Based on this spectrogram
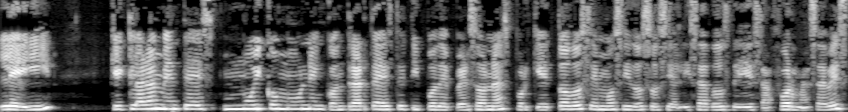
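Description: Here is a woman with a plain, everyday voice, pitched fairly high. Her pace is fairly slow, with ordinary pitch variation. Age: 20s. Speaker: psychologist. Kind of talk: casual chat.

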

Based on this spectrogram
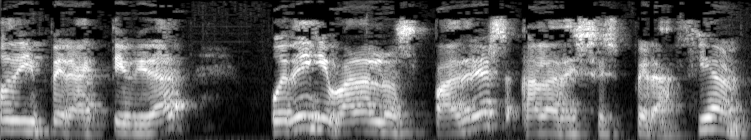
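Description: A woman speaks at a medium pitch and a moderate pace, with lively intonation, in a plain, everyday voice. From Catalonia, Spain (Esplugues, near Barcelona). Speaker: business owner. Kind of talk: interview.

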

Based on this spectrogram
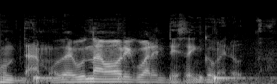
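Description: Noticeable noise sits behind the voice. The room adds audible echo. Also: man. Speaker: radio commentator. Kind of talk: casual chat.

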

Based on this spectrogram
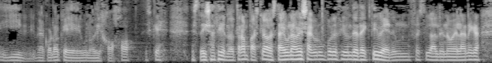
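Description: A man at medium pitch speaks at a very fast pace, with ordinary pitch variation and big swings in loudness. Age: 40s. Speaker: private detective and novelist. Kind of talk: radio interview.

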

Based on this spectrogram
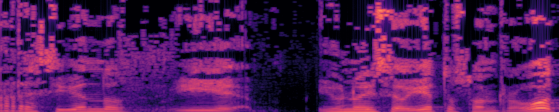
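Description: The background is quiet. The speaker talks at a fairly quick pace. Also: man. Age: 40s. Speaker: church program host. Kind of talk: interview.

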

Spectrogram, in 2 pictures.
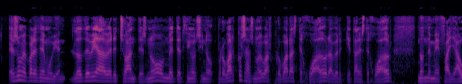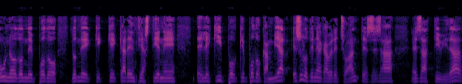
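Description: This man's voice sits fairly high. He rushes along at a very fast pace, keeping his intonation fairly even. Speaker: football pundit. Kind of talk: casual chat. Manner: halting, repeats words.

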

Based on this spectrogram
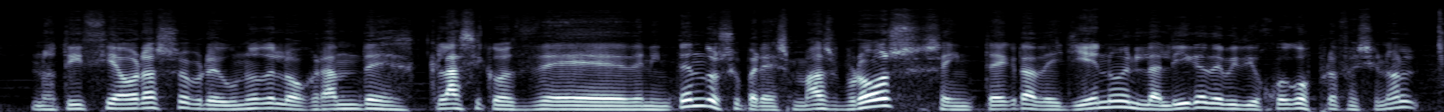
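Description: A man's fairly high voice at a fairly quick pace with hardly any pauses, ordinary pitch variation, and noticeable background noise. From Andalusia, Spain. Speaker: podcast co-host. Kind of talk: casual chat; reading aloud.

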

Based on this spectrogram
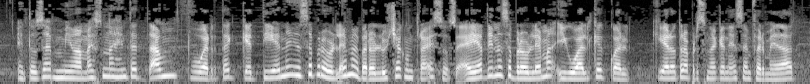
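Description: A woman with a slight Cuban accent, fairly high in pitch with ordinary pitch variation, at a very fast pace with hardly any pauses. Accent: slight Cuban tone. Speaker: actress and former ballet dancer. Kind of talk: casual interview.

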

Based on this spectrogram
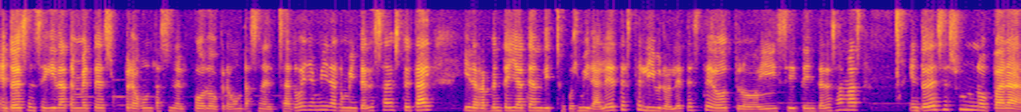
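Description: The speaker talks at a very fast pace with ordinary pitch variation over noticeable background noise. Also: woman, medium pitch for a woman. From Spain, Madrid. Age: 40s. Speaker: vice-president of a satanist association. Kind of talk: interview.

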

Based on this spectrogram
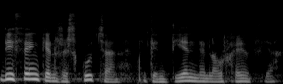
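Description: The man's pitch is fairly high and his pace fairly slow. Behind him the background is quiet. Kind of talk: reading aloud. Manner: impassioned.

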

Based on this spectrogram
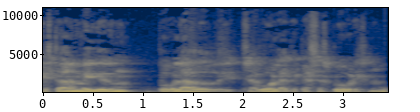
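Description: A man speaks in a very deep, low voice. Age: 50s. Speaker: priest. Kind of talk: talk.

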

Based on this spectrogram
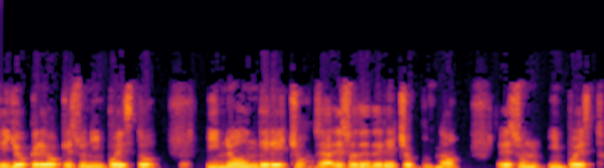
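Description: A man talks at a fairly slow pace in a dark, mellow tone with ordinary pitch variation, the sound dry and close with no echo. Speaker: political commentary co-host. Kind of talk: casual political chat.

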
